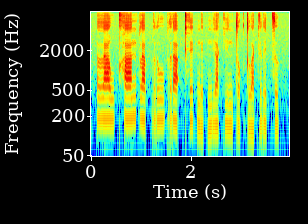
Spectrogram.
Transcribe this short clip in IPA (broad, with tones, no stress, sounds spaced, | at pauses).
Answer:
l a˧ w kʰ a˦˥ n p l a˦˥ p̚ r uː˦˥ p r a˦˥ ʔ kʰ e˥˩ k̚ ŋ e˨˩ k̚ ŋ i˧ a̯ k i˧ n t o˨˩ k̚ t u˩˦ a̯ k r i˥˩ t̚ s ɯ˥˩ k̚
